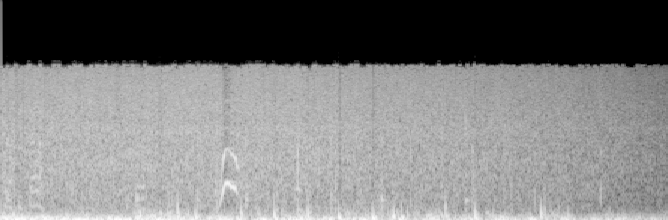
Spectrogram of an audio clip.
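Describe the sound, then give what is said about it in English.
A heavy downpour on an outdoor trail roars steadily, a dense, loud hiss with scattered patters of drops, and one brief rising-falling call cutting through midway. “It's still raining, you know, but... not like it was. Yeah. That was a pretty heavy downpour.”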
